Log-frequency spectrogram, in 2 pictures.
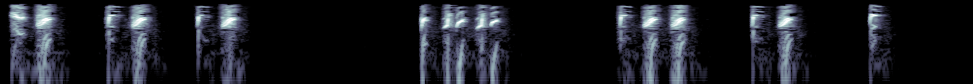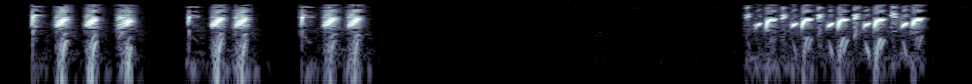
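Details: Wild-type (campero) European goldfinch singing: short bursts of bright, tinkling high twitters in groups of two to four notes separated by brief pauses, ending in a faster liquid trill.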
